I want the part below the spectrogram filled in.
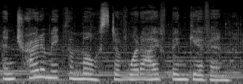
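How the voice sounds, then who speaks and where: A woman's voice: fairly high pitch, over music, close to an everyday voice. An actress playing an earnest, tender young woman speaking reflectively in a video game cutscene. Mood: bittersweet, heartfelt. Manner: tender, reflective, unhurried phrases. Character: gentle, earnest young woman, bittersweet and sincere.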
